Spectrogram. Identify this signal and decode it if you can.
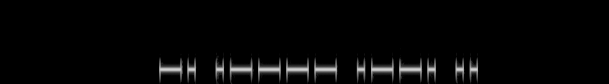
Morse code, heard as a keyed tone, about 17 wpm, 700 Hz. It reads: N1PI
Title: USA Call Signs - 4 Characters - Repeated 2x - 17wpm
